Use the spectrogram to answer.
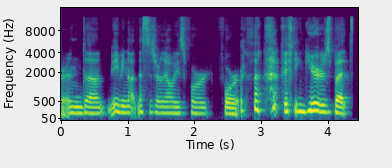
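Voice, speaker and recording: A middle-aged woman with a slightly low voice hosts a conversational interview. She phrases things in a measured, reflective way and shows appreciation for her guest. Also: darkish tone. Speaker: podcast host, interviewer. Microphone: studio microphone with pop filter, video call.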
